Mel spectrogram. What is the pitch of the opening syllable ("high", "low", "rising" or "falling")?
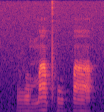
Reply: low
